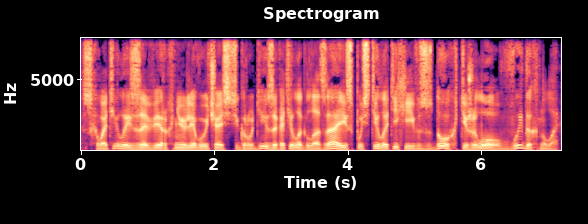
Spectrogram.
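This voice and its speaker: Brief: male audiobook narrator, low voice, very animated delivery, dry close recording. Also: dry recording. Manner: expressive, dramatic storytelling. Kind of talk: scripted first-person fantasy narration.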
